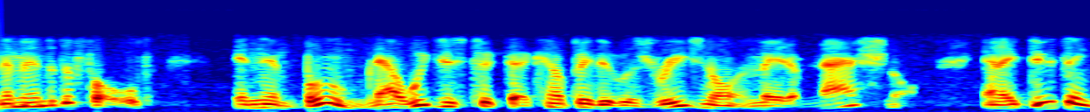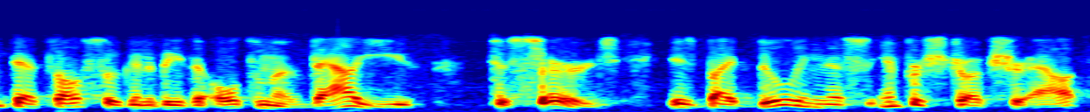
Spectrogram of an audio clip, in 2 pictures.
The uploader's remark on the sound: called in to SmallCapVoice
